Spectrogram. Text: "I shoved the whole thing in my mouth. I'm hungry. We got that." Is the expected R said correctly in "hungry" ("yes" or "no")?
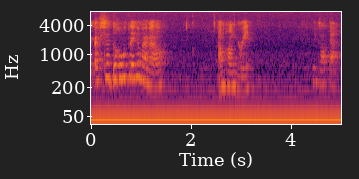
yes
